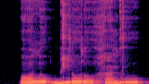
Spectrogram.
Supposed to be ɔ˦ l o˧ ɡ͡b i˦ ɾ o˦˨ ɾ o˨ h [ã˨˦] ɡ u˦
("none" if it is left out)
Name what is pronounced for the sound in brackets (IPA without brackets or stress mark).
ã˨˦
